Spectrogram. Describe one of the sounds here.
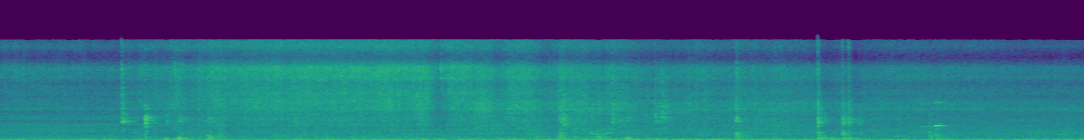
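Food sizzles in hot oil.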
